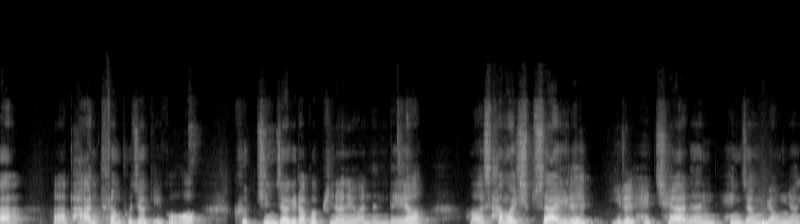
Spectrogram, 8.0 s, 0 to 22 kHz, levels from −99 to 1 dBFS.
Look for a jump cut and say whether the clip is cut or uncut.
uncut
